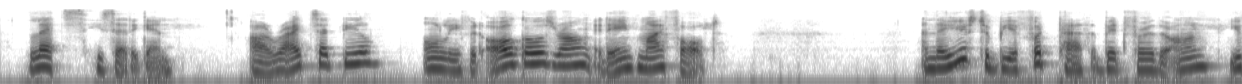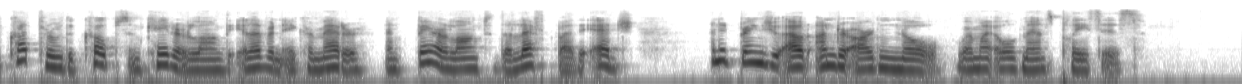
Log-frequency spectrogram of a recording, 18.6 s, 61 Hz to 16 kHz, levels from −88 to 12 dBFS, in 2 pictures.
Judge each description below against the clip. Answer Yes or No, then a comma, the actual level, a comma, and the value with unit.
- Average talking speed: No, fast, 210 wpm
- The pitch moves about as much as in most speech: Yes, average, 4.5 semitones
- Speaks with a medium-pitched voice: Yes, medium, 180 Hz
